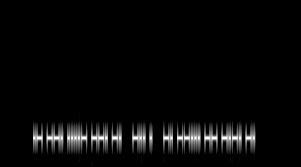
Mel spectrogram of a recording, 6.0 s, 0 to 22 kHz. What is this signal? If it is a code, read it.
Morse code, heard as a keyed tone, about 34 wpm, 700 Hz. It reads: AG4GN DE N7MCN
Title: USA Callsign DE Callsign - 5 Characters - 35wpm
